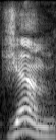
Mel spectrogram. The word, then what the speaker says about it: Cem: It says Sem Kaan Gokerkan, although I think the Sem is pronounced Gem because it's Turkish. And I know a Turkish grandmaster whose name has a C in it, but it's pronounced as a J.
